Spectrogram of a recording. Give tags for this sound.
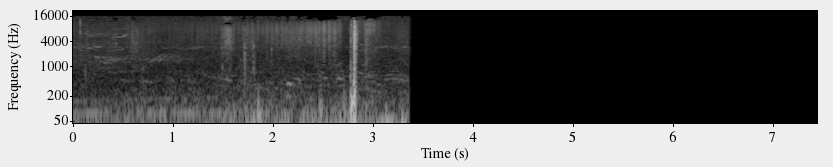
recording
lawn
thud
bowls
english
field
australia
ambient
sport
grass

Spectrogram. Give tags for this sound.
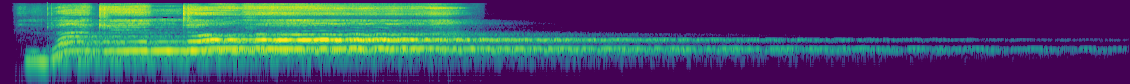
a-cappella
female-vocal
katarina-rose
life-drags-by
vocal
woman

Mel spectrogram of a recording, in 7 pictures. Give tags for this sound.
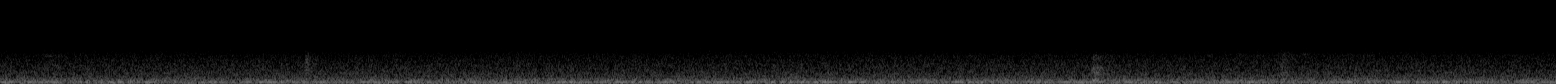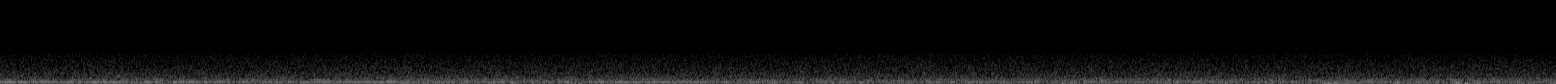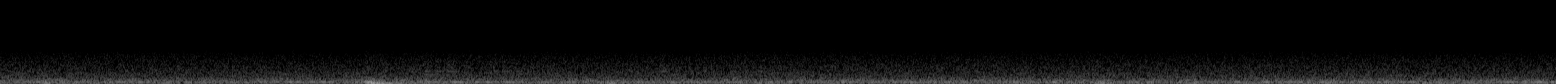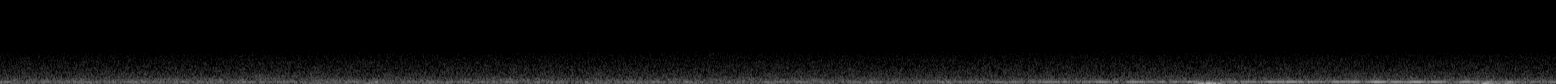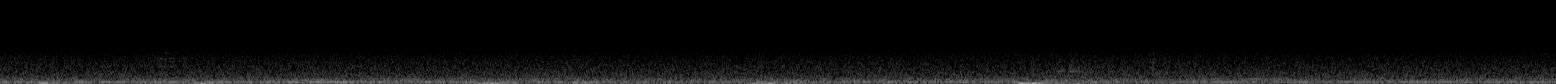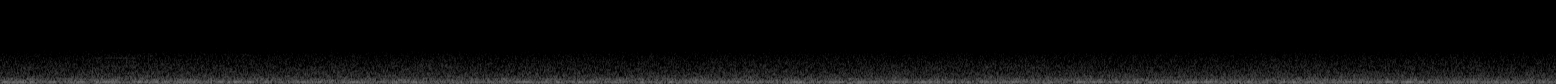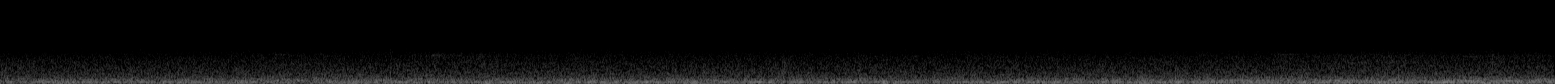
kitchen
quiet
room

